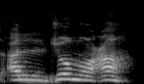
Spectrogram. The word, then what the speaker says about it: الجمعة: yes, the last one should be h, okay? We should pronounce here h, okay here।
